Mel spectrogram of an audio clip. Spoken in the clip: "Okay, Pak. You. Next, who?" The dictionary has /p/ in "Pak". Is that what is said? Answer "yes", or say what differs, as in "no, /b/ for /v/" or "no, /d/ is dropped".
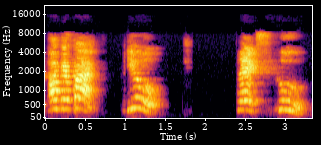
no, /f/ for /p/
